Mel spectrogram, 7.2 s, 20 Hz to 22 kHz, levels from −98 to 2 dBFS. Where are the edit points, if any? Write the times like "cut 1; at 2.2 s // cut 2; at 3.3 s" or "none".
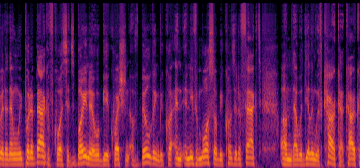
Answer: none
